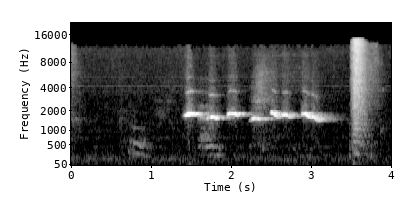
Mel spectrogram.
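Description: A woman whistling a short pop-song lick: a run of about seven quick, clear notes stepping up and down, starting about a second and a half in and lasting about two seconds, followed by a short breathy puff.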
